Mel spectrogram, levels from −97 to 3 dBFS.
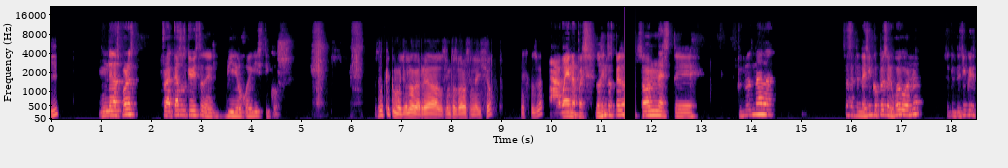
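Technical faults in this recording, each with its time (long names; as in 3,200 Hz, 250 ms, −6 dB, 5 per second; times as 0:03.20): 0:11.47–0:11.69: drop-out 221 ms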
